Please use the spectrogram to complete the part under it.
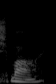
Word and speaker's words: Shema: You might have heard that as the Shema. It's pronounced Shema, and it means hear.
